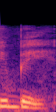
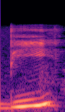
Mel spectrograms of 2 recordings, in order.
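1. الحركة بعد الحرف تُقطع قصيرة. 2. الحركة بعد الحرف تُنطق كاملة. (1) "ما أقولش ب" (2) "أقول بي"

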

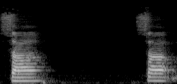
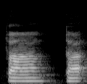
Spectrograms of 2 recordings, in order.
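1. জিভ ভেতরে থাকে, শিসের মতো শব্দ হয়। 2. জিভ শক্ত করে কামড়ানো হয়, রুদ্ধ শব্দ হয়। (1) "জিপটা ভেতরে এমনি করে ঢোকাবে না" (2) "শক্ত করে দাঁত দিয়ে চেপে রাখবে না। তা তা এমনি হবে না"

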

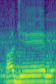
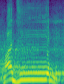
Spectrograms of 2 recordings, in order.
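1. Vokal i itu lemah dan tidak terucap penuh. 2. Vokal i itu penuh dan terucap jelas.

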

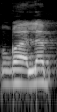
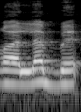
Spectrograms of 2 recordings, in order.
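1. இறுதி b தட்டையாக துண்டிக்கப்படுகிறது, எதிரொலி இல்லாமல். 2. இறுதி b எதிரொலியுடன் துள்ளி வெளிவருகிறது. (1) "கலப் அப்படின்னு சொல்லக்கூடாது" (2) "கலப்பு அப்படின்னு நிப்பாட்டணும்... கல்லுக்கலோட சட்டம்"

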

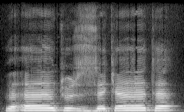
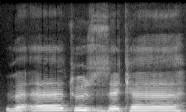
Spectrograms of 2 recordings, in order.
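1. Kelime sondaki 'te' hecesiyle biter. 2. Kelime sondaki 'te' hecesi olmadan biter. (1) "Ama geçer isek ve e tüzzekete diye geçiyoruz" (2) "Eğer durur isek tığ duralar"

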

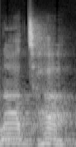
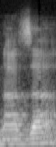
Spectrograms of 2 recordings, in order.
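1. দ্বিতীয় ব্যঞ্জনটি একটি jh ধ্বনি। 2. দ্বিতীয় ব্যঞ্জনটি একটি স্পষ্ট z ধ্বনি।

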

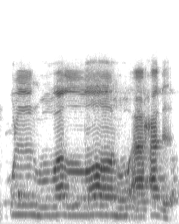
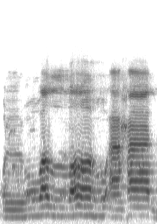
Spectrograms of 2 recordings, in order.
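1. Konsonan terakhir langsung ditekan, tidak dipanjangkan. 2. Vokal sebelum konsonan terakhir dipanjangkan. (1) "Dia langsung tekan"

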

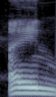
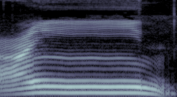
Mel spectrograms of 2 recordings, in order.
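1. প্রথম ধ্বনিটি চাপ ছাড়াই সহজভাবে বলা হয়। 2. প্রথম ধ্বনিটি জোর চাপ দিয়ে বলা হয়। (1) "আইন বলবেন না" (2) "চাপ দিয়ে বলবেন আইন"

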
